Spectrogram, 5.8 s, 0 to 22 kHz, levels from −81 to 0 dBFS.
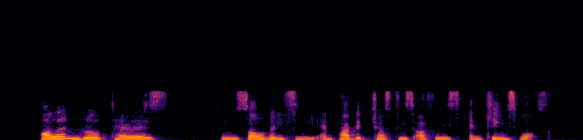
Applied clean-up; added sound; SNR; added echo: neural mask model DeepFilterNet 3.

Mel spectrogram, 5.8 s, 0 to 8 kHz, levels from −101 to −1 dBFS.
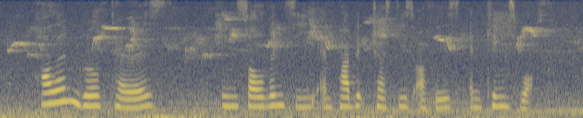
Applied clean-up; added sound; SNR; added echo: none; Chirp, tweet; 6 dB; none.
